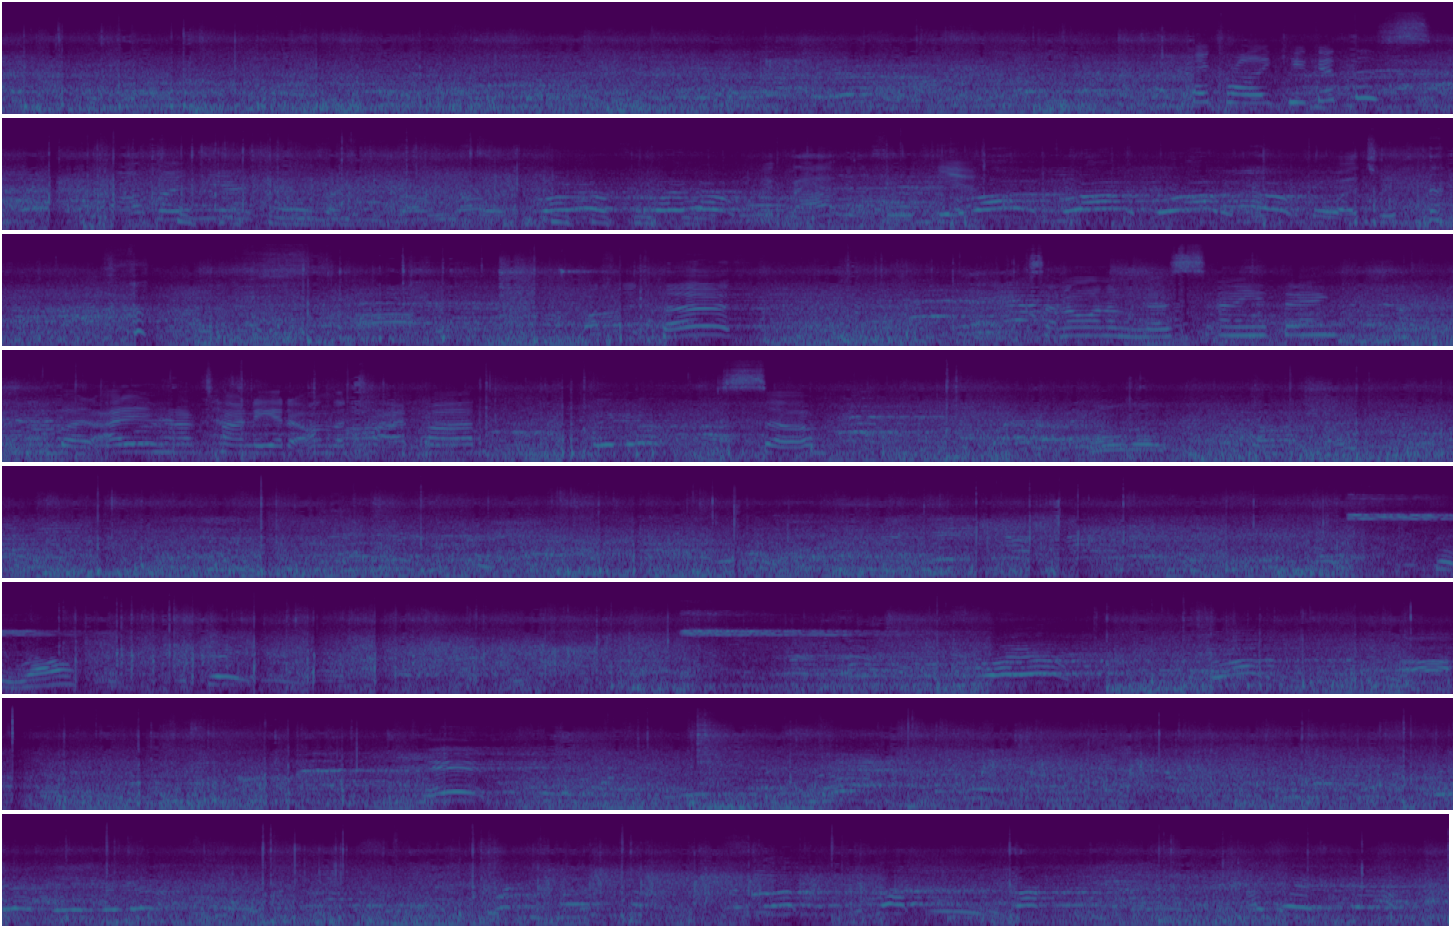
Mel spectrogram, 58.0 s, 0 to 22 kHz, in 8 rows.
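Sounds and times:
voices echoing in a hall: 0.0s - 58.0s
short high whistle blasts: 39.6s - 40.6s.

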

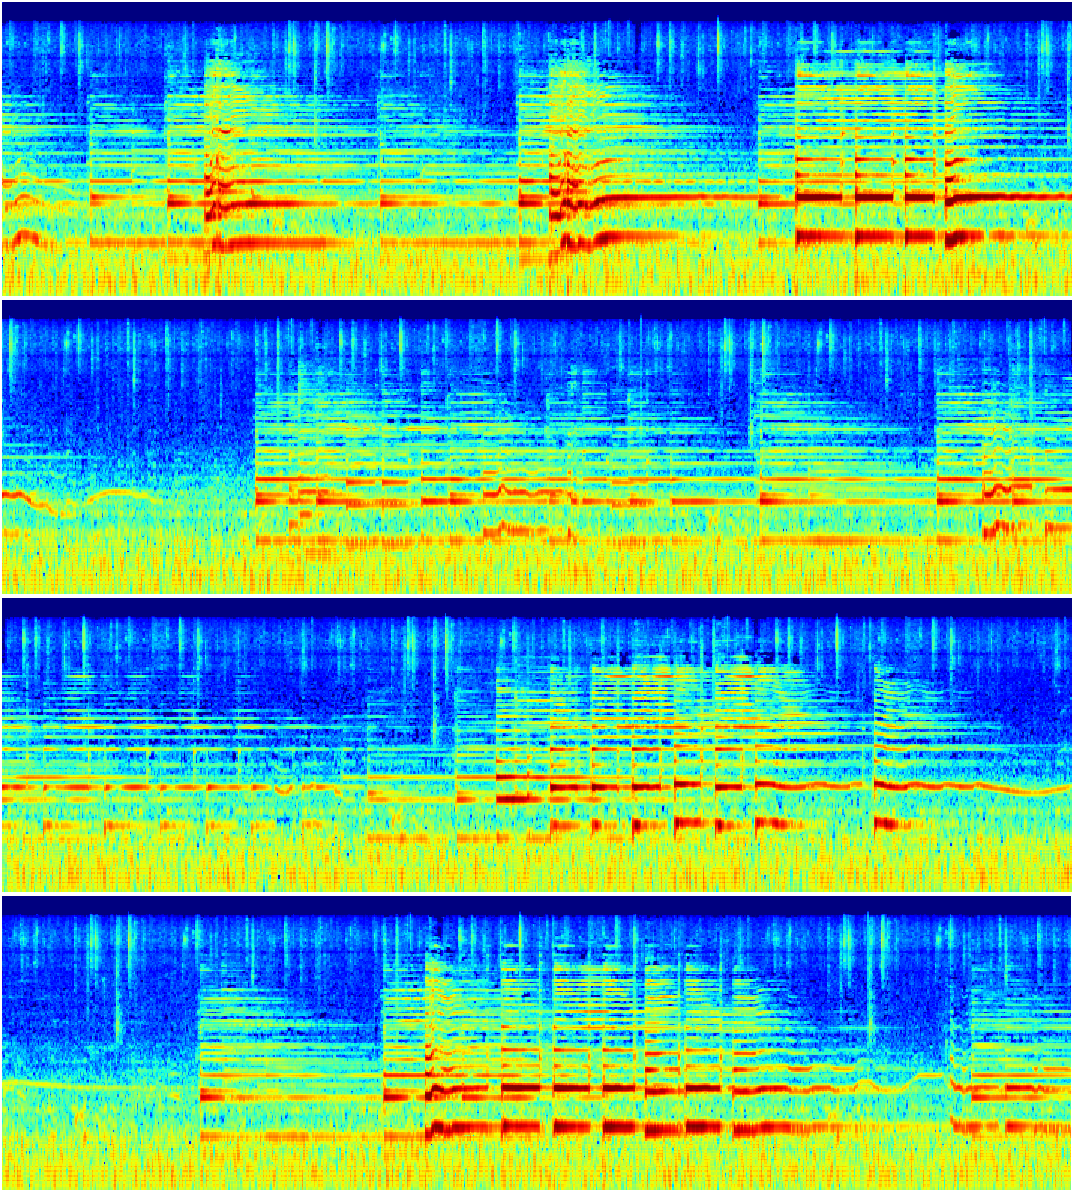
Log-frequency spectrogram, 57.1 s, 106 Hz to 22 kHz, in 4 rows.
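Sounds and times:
sitar drone: 0.0s - 16.3s, 17.4s - 57.0s
sitar plucked notes: 0.0s - 57.0s.

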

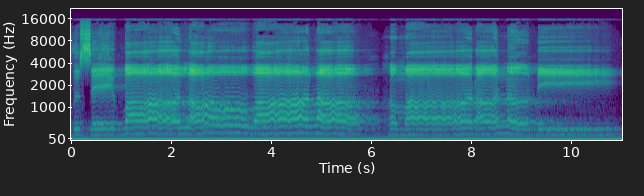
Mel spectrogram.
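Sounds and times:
man chanting: 0.0s - 11.0s.

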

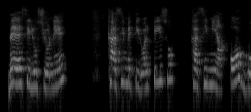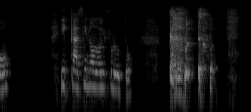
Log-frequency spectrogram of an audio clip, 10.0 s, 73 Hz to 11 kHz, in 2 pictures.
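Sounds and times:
faint breath: 7.8s - 8.4s
woman coughing: 8.4s - 9.6s.

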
